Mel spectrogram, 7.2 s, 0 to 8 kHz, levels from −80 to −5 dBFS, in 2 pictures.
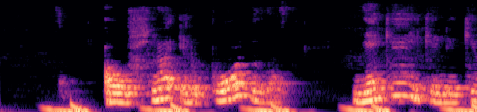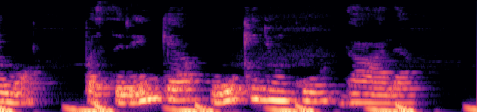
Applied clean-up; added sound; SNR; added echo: classical method WPE with log-MMSE.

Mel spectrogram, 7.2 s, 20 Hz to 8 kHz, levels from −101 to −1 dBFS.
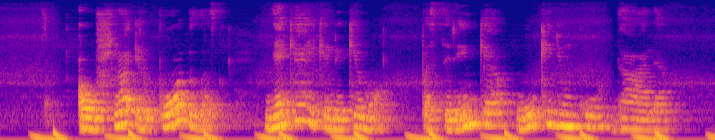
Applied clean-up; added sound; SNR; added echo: none; Breathing; 5 dB; reverberation time 0.6 s.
